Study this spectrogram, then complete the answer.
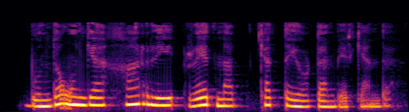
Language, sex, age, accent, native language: Uzbek, female, 12-17, Farg'ona, Uzbek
